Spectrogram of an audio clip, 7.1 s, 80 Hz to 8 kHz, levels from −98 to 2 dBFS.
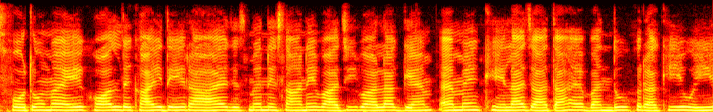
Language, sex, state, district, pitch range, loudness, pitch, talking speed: Hindi, female, Rajasthan, Churu, 210-225 Hz, -11 LUFS, 220 Hz, 185 wpm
